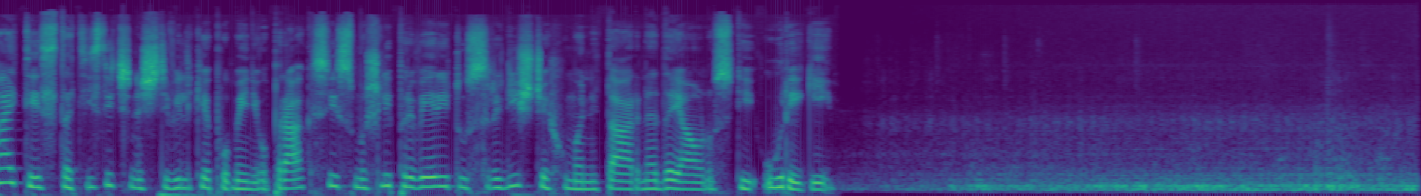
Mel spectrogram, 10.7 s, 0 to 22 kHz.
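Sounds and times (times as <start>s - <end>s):
speech: 0.1s - 6.4s
faint rattles: 6.3s - 10.6s
train running on rails toward Maribor, Slovenia: 6.3s - 10.6s.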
